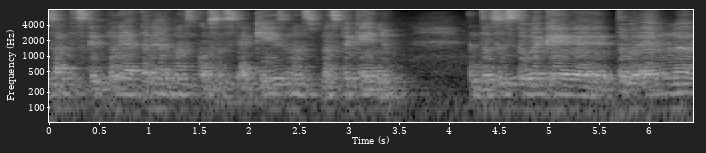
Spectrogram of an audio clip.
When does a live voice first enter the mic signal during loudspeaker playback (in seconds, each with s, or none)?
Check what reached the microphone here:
none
